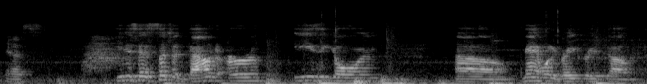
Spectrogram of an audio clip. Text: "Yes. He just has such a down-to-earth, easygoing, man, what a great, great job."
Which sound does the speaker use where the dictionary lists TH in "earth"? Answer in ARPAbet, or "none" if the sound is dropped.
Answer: TH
